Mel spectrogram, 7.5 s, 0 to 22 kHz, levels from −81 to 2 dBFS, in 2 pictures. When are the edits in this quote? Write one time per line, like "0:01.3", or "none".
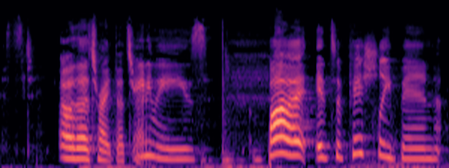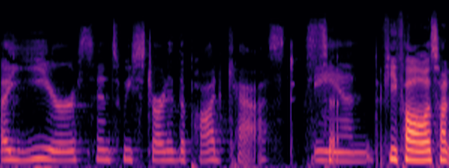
none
